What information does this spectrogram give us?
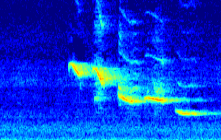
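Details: Orange-headed thrush song used as a lure to prompt a kept bird to sing full rolling song (ngerol) in the morning: a short run of clear, high whistled notes sliding downward in steps, over quiet background.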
